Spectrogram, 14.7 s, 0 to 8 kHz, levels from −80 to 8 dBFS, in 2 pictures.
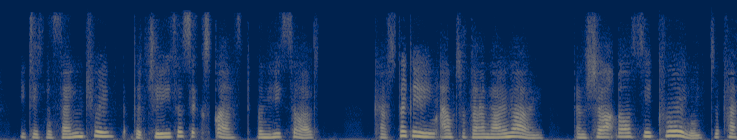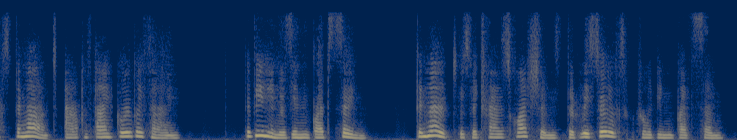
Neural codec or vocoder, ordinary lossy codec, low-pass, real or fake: codec, 16 kHz, 0.5 kbps, FreqCodec, smaller model; AAC, 32 kbps; 7.2 kHz; fake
